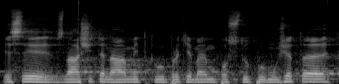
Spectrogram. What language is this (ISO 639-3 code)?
ces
